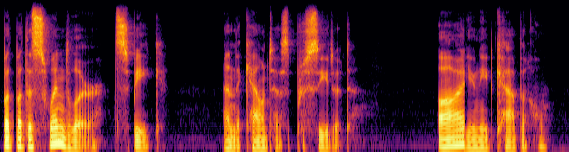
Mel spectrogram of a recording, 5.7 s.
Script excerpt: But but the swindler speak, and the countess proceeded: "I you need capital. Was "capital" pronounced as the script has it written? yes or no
yes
